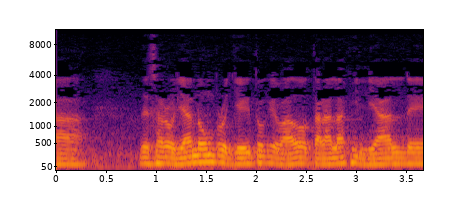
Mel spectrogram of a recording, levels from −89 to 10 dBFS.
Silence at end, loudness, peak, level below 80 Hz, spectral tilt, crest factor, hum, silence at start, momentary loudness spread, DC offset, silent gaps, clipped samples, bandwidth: 0 s; -15 LUFS; 0 dBFS; -36 dBFS; -9.5 dB/octave; 14 dB; none; 0 s; 11 LU; under 0.1%; none; under 0.1%; 7.8 kHz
